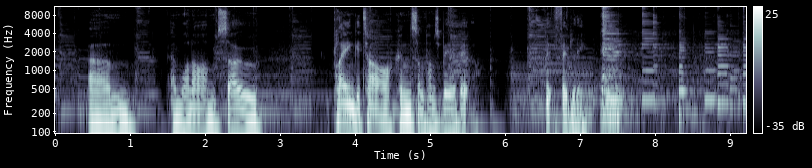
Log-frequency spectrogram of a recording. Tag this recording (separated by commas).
Music, Independent music, Speech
